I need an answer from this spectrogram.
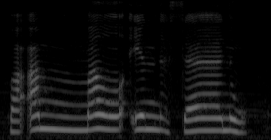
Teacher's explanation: Pada ayat ke-15, wa ammal insanu, terdapat hukum bacaan ikhfa karena nun sukun bertemu huruf sin, membacanya samar dengan dengung dan ditahan selama 3 harokat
